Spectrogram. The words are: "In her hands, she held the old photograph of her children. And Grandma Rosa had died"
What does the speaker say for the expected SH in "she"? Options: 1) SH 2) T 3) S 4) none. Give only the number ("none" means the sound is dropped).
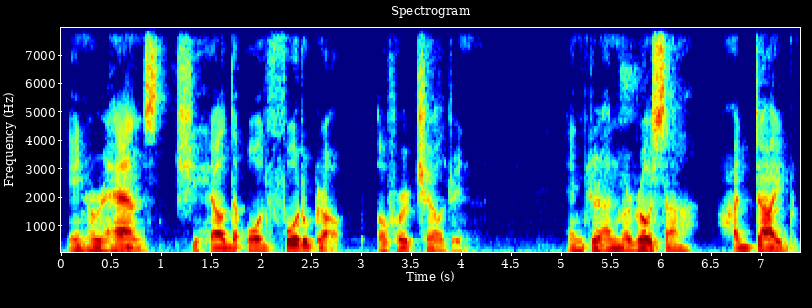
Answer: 1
